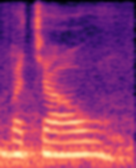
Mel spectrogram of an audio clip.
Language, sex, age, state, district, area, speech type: Hindi, male, 18-30, Madhya Pradesh, Hoshangabad, rural, read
